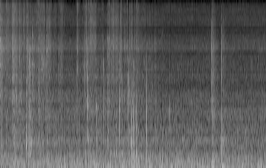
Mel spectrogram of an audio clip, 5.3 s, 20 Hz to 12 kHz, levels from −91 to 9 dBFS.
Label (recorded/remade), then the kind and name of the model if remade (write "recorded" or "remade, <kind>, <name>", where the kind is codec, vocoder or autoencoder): remade, codec, SNAC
